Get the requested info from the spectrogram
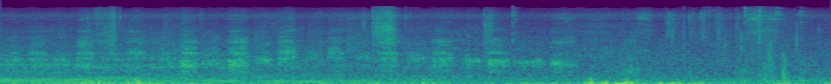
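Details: After a walk in the heat, a heat-sensitive French Bulldog lies sprawled out and pants. Rough, breathy panting bursts repeat against a noisy background with a faint low tone.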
